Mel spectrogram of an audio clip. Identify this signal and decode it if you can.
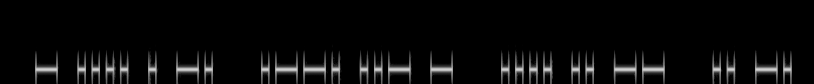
Morse code, heard as a keyed tone, about 17 wpm, 700 Hz. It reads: THEN PUT HIM IN
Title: Sentences from Top 1500 Words 17wpm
